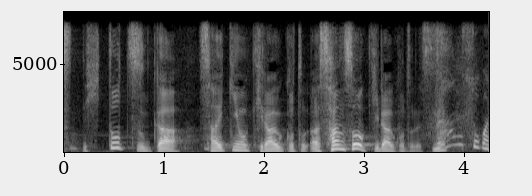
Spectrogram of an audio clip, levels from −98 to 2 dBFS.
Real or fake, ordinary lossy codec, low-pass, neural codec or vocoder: real; none; 7.2 kHz; none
